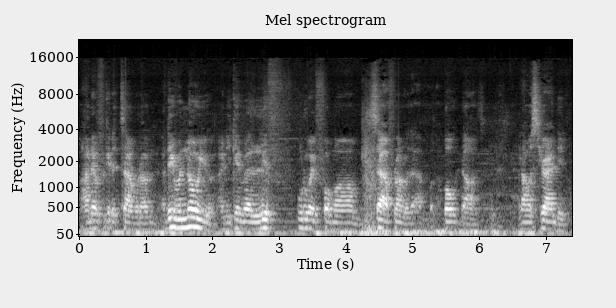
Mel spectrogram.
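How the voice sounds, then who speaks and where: A man's voice: fairly low pitch, steady tone, a little fast, few pauses. A man hosting an informal interview, effusive and encouraging, often chiming in with agreement. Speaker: interviewer, host. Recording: echoey room, distant mic, clear background noise.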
